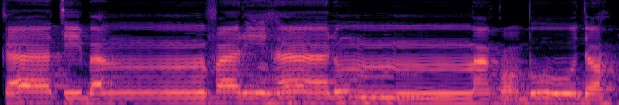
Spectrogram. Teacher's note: Katiban bertemu fa dibaca dengan samar.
